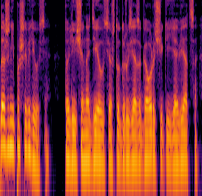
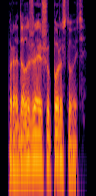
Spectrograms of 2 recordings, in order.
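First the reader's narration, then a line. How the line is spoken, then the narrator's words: Old man grumbling. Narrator (Russian): проворчал дед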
